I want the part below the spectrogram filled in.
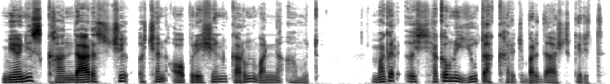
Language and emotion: Kashmiri, sad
